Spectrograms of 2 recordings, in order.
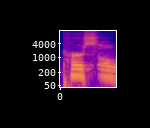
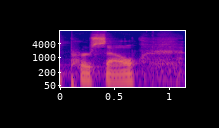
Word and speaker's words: Purcell: PCEL would be the the typical Irish way of pronouncing my last name. And then the American Americanized way is PCEL. Uh, but yeah, uh, when you say it the Irish way, it kind of rolls together a little bit better.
